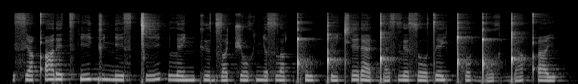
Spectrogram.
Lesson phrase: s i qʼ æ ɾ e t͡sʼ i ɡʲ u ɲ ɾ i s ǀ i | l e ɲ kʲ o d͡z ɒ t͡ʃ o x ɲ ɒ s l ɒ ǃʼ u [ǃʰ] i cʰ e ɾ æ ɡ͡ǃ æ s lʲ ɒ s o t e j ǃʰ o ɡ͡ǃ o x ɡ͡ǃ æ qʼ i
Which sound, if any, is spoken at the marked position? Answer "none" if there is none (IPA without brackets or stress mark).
ǃ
